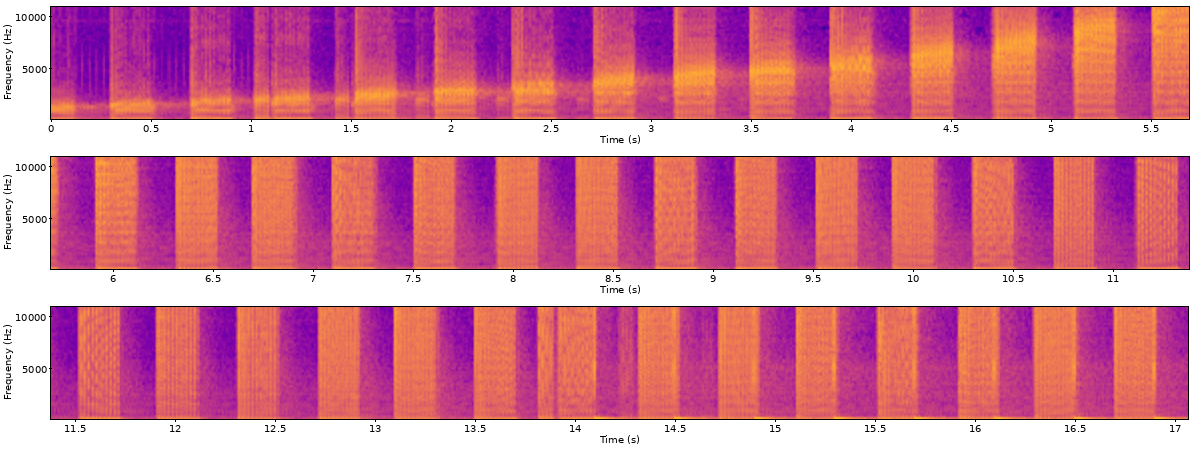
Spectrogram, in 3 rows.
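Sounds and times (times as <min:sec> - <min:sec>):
synthesizer chord stabs: 0:00.0 - 0:17.0
kick drum: 0:14.1 - 0:17.0.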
